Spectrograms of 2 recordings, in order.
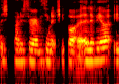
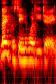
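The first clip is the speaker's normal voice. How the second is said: strong, stern scolding telling-off tone. Retelling what was said to the midwife: imitating a telling-off voice. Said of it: "in a very telling off voice".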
